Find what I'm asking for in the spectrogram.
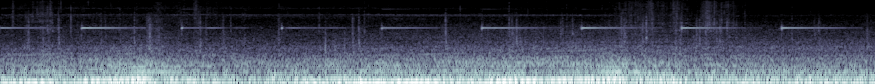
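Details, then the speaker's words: Volkswagen Passat diagnosed for an engine warning light, after the fuel system bled itself: even low engine rumble with a steady once-a-second chime; it runs smoothly, normal, and the light went out. "Le ronflement que vous entendez là, si toutefois ça vous arrive d'entendre ça, eh bien c'est ici. C'est la pompe de préalimentation."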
